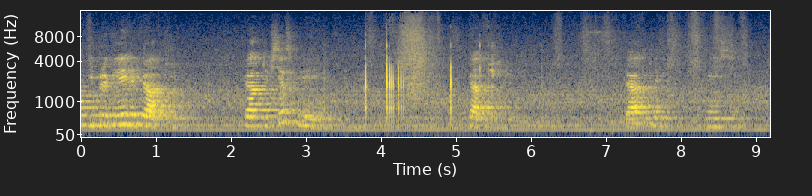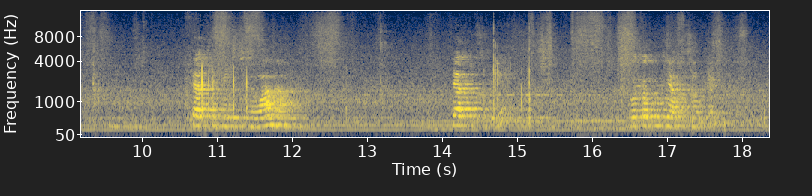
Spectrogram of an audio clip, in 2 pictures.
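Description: A young woman speaks calmly, giving instructions.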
